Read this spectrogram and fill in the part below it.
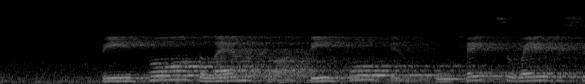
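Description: A man chants loudly in a sung voice through a microphone.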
